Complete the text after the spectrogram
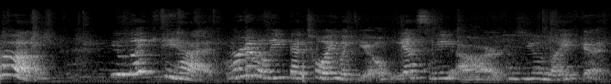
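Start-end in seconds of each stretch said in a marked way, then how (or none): none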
